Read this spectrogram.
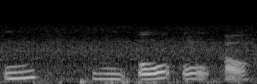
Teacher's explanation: जिन स्वरों के उच्चारण में होठ गोलाकार होते हैं वृत्तमुखी कहलाते हैं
